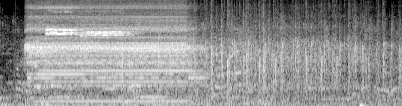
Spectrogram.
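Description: Gym scoreboard buzzer sounding one long, loud tone for about three seconds, starting half a second in. After it come general court and hall noise and a single thump near the end.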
